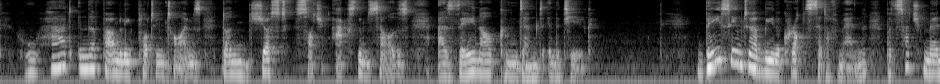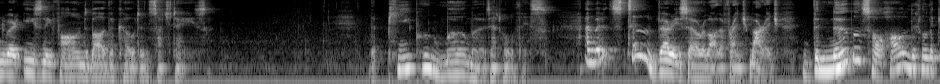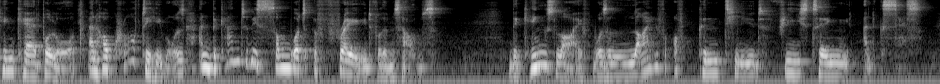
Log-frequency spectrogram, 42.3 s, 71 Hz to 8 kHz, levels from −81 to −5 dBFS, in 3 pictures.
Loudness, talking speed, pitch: -26 LUFS, 130 wpm, 125 Hz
